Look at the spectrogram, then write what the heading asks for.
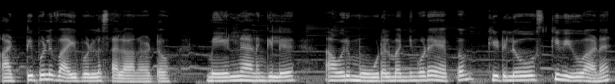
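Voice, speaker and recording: Speaking at a moderate pace, a travel vlogger with a Malayali accent keeps a steady, warm tone in a fairly low voice. She narrates casually in Malayalam laced with English words, with music beneath her.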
